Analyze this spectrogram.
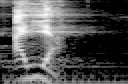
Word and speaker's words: Ai: And this was a city called by the name of Aiya. Okay, it sounds like a Kamba name.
